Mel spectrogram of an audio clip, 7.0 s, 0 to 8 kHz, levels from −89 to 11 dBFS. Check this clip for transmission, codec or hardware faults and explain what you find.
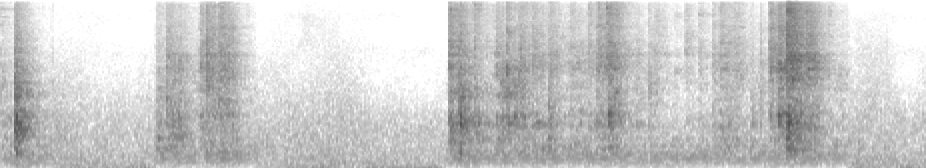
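Three quiet stretches have comfort noise in place of the background: 0.40 to 1.16 s, 1.92 to 3.34 s, and 6.36 s to the end. The real background, about 22 dB below the loud parts, turns into steady, featureless hiss about 4 dB quieter, likely because discontinuous transmission paused sending and the receiver synthesized noise. A spectrogram shows smooth, uniform texture there, cut off at 8 kHz like the rest, which fits a G.722 call path.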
